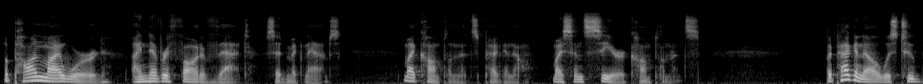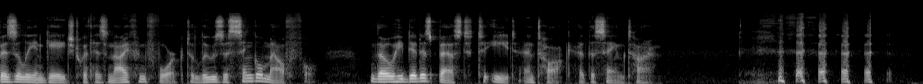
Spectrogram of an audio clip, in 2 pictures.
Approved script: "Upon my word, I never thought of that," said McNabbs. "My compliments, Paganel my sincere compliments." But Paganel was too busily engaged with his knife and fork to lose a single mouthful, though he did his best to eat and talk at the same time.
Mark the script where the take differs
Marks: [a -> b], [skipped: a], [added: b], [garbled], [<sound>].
"Upon my word, I never thought of that," said McNabbs. "My compliments, Paganel my sincere compliments." But Paganel was too busily engaged with his knife and fork to lose a single mouthful, though he did his best to eat and talk at the same time. [laugh]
